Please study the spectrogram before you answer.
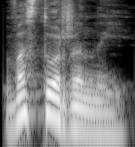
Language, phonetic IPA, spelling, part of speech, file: Russian, [vɐˈstorʐɨn(ː)ɨj], восторженный, adjective, Ru-восторженный.ogg
- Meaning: enthusiastic, ecstatic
